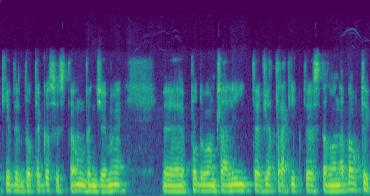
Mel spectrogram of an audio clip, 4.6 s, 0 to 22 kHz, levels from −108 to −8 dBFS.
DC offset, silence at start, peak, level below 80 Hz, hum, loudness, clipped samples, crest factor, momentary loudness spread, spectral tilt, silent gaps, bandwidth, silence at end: under 0.1%; 0 s; -12 dBFS; -66 dBFS; none; -25 LUFS; under 0.1%; 14 dB; 5 LU; -5.5 dB/octave; none; 7.4 kHz; 0 s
